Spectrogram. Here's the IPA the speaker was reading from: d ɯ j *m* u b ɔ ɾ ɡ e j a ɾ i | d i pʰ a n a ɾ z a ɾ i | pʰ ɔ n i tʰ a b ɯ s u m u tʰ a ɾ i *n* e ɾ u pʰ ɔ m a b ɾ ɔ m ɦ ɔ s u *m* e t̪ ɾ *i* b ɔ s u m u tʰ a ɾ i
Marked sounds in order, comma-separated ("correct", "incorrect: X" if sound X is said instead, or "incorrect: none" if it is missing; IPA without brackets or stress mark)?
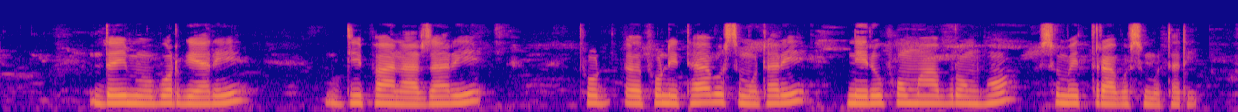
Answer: correct, correct, correct, incorrect: a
